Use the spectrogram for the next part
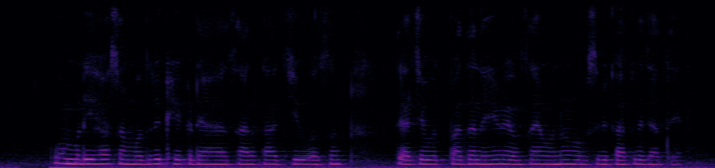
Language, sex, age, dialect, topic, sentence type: Marathi, female, 31-35, Standard Marathi, agriculture, statement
